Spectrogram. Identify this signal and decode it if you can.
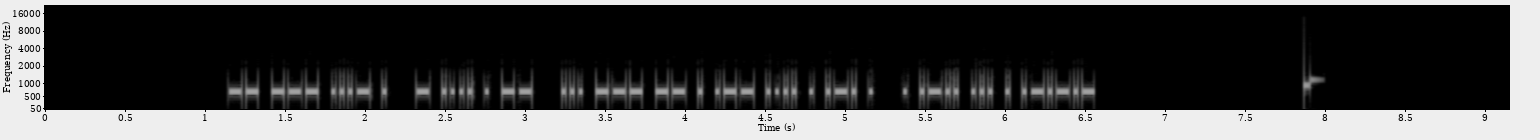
Morse code, heard as a keyed tone, about 44 wpm, 700 Hz. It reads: MOVE THEM SOMEWHERE ELSE.
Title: Sentences from Top 1400 Words 45wpm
